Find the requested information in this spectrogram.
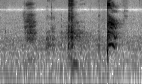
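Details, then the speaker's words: A baby, talking and smiling between bouts, gives a few soft throat-clearing sounds and then one sharper cough, seeming aggravated: an ordinary infant cough. "goodness all you're doing is coughing you're not talking you're not talking to me"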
